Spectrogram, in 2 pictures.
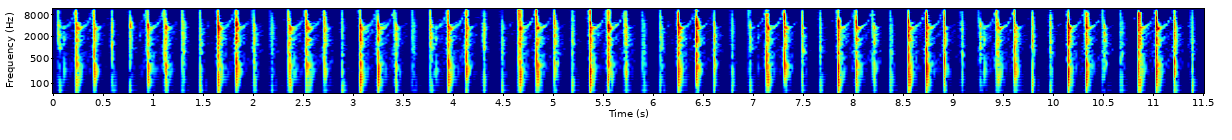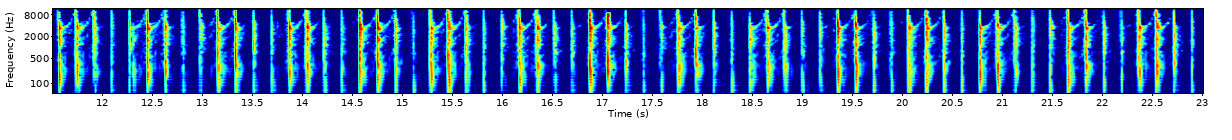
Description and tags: NICE BEAT 1
electronic drum beat
electronic, drum, beat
